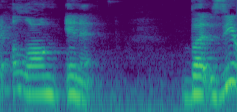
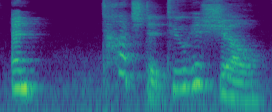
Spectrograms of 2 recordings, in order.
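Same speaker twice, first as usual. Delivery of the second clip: usual speaking voice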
